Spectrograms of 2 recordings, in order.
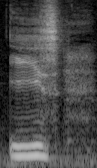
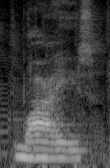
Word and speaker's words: Ys: far as i'm concerned i would either say it's ease or wise and as you see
